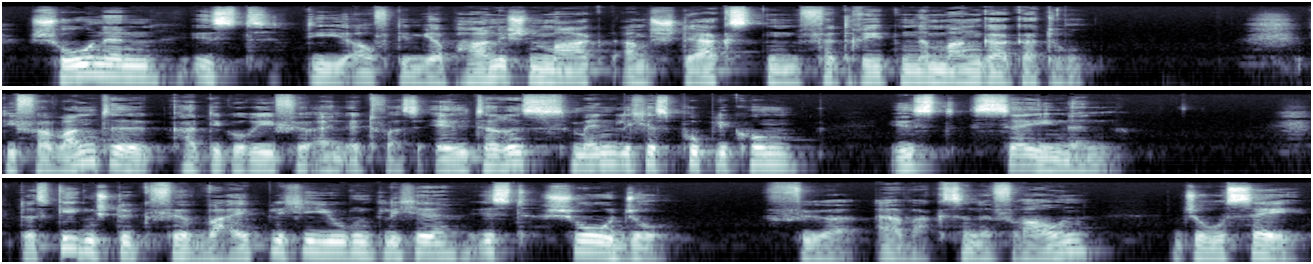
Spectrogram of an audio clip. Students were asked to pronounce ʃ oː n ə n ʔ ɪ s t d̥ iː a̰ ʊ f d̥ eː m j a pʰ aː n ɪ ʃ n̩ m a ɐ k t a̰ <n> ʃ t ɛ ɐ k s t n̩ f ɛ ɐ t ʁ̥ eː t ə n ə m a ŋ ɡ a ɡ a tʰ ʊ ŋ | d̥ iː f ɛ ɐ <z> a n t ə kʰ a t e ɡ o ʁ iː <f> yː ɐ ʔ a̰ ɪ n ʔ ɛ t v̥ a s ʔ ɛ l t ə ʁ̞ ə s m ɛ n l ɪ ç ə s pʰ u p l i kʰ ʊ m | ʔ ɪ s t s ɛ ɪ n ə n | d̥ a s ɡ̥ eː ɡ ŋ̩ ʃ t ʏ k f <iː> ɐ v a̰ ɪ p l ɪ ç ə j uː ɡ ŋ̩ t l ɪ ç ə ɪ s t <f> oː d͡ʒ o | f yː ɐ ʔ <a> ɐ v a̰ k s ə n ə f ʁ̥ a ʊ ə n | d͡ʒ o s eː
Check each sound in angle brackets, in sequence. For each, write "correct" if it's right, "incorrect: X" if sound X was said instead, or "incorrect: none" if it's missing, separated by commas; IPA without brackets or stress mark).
incorrect: m, incorrect: v, correct, incorrect: yː, incorrect: ʃ, incorrect: ɛ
